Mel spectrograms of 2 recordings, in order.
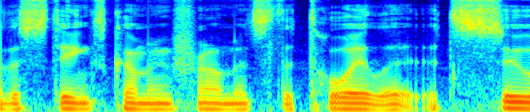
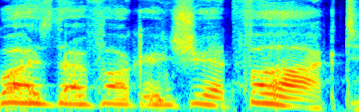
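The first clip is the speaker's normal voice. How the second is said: shrill, very high-pitched yelling shout; 9 semitones higher than usual. Retelling being woken in the dark, imitating someone yelling. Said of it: "I didn't know why you were yelling".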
